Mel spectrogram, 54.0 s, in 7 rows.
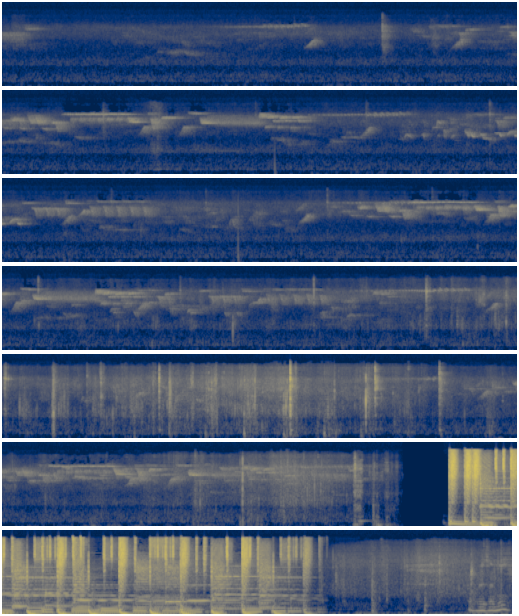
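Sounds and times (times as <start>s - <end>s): low steady background hiss: 0.0s - 30.1s
birds chirping and trilling: 37.3s - 43.9s.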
